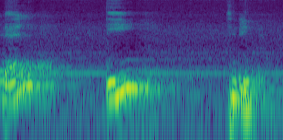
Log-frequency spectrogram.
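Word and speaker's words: DALL-E 3: अगर आपने नाम सुन रखा हो डेल ई थ्री का इसको आप यूं प्रोवाइड प्रोनाउंस करेंगे डेल ई थ्री।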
